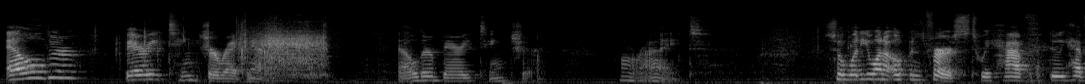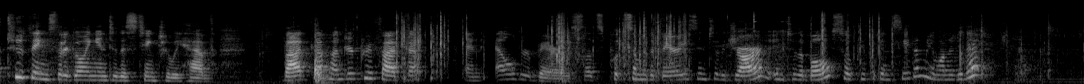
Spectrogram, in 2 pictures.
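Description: At 0.63, 2.09, 4.11, 14.94, 17.32 and 19.64 s, the sound jumps forward, without any gap of silence. Each is likely a dropped buffer (overrun), where roughly 10 to 30 milliseconds of audio were overwritten before capture and the remaining edges were butted together.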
